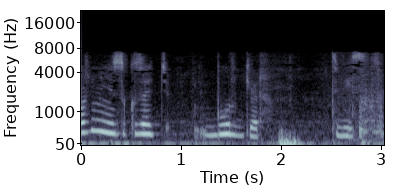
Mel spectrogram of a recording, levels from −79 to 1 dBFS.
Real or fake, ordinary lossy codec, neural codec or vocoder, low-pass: real; MP3, 32 kbps; none; 7.2 kHz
